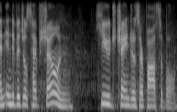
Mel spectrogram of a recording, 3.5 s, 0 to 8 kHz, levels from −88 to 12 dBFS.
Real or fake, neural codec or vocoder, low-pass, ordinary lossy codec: real; none; 7.2 kHz; Opus, 24 kbps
